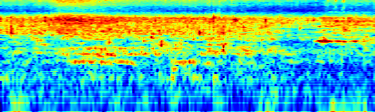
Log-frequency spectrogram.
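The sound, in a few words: water being poured into the wok for matar pulao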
